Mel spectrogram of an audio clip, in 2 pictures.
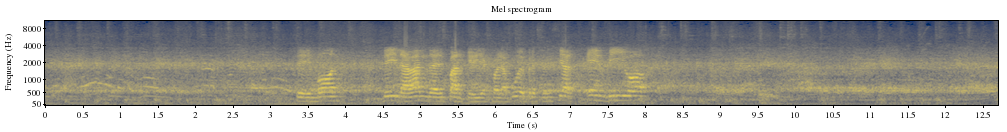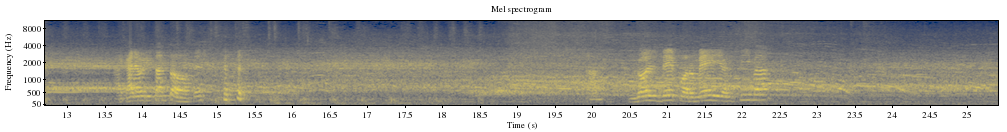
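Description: A crowd in a large stadium chants and sings loudly throughout.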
